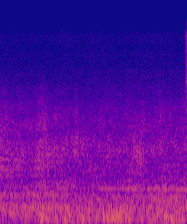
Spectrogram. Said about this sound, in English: Excuse me, helicopter going past. Just wait for a second. We live near Essendon Airport. That's the police helicopter.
